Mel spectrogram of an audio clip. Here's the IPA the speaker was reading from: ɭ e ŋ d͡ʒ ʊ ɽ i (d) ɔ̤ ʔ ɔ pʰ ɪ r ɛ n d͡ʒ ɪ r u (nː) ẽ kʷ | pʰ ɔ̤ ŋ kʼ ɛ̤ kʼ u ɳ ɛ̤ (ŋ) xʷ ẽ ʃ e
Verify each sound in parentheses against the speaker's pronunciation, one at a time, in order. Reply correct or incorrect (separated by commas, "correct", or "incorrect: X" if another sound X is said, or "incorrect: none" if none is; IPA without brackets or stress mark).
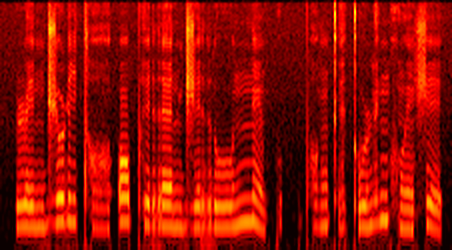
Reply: incorrect: tʰ, correct, correct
